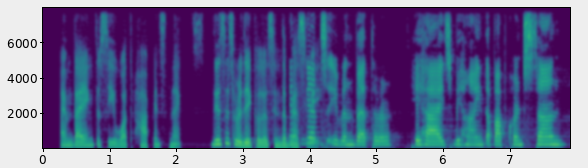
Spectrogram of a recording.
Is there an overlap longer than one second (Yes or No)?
No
